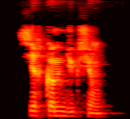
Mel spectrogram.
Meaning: circumduction
- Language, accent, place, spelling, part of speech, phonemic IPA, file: French, France, Lyon, circumduction, noun, /siʁ.kɔm.dyk.sjɔ̃/, LL-Q150 (fra)-circumduction.wav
